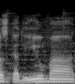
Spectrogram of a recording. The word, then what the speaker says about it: Bauska: Az utazásaimban mindig szép természeti helyekbe látogatok, de Bauska (kiejtve: bauszka) nem kínált nagy választást.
